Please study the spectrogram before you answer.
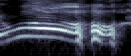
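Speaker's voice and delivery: loud, high, laughing shock; stunned whoa. Retold or imitated. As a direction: blurt it out high, breaking into laughter. Retold shock at being hung up on.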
